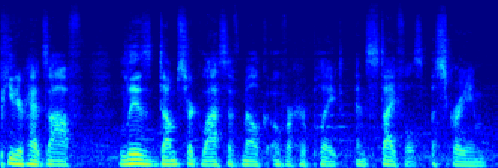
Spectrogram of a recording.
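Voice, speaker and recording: A man narrating the stage directions of a script reading in a steady, matter-of-fact way. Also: low-pitched, normal speed, noisy background.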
